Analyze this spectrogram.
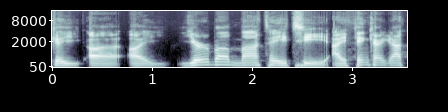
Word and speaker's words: yerba mate: clean cause uh it is you got the pronunciation right it's a yerba mate tea um we are a energy drink but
